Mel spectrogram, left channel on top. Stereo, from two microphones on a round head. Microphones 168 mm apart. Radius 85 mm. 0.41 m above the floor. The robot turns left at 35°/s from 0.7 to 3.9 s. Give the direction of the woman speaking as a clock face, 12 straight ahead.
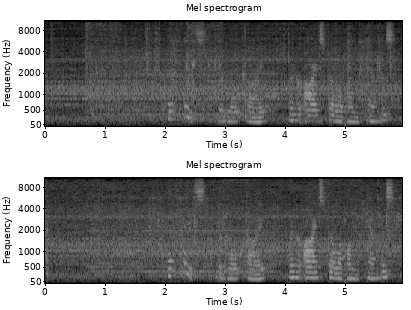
3 o'clock.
